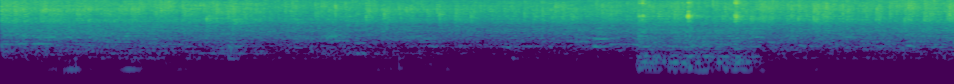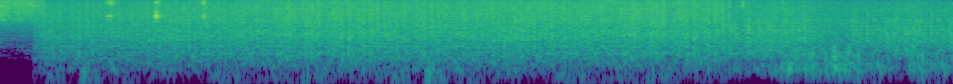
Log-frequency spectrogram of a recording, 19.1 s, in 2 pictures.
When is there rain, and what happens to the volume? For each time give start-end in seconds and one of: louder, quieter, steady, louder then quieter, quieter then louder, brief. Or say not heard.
0.0-19.0 louder.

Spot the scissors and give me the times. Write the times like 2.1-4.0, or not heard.
6.3-7.5, 10.6-11.6.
